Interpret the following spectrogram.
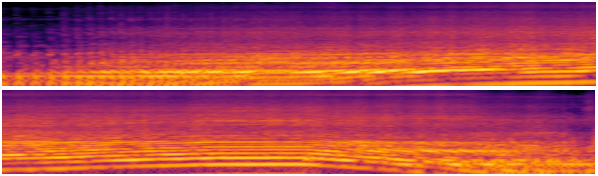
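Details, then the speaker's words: Yamaha Vega/Jupiter Z carbureted motorcycle after cleaning carburetor main jet, pilot jet and adjusting needle clip to cure mid-rev stutter: engine pulls smoothly through mid revs and eases back, no stumble or hesitation. "Bro, for the middle rounds, you have recovered from the brepet and God willing, if you try this for walking, I guarantee it will be good, without any feeling of sticking or undut again in the middle rounds."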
